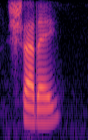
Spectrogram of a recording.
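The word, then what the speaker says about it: Sade: Shade. – Could you spell that for me? – Yes, it's S-A-D-E.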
